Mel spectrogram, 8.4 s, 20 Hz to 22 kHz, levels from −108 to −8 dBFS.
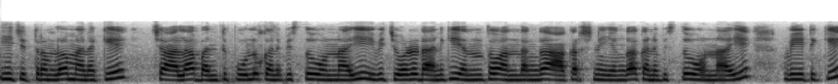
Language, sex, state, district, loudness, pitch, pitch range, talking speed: Telugu, female, Andhra Pradesh, Srikakulam, -12 LUFS, 245 Hz, 230-255 Hz, 105 wpm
